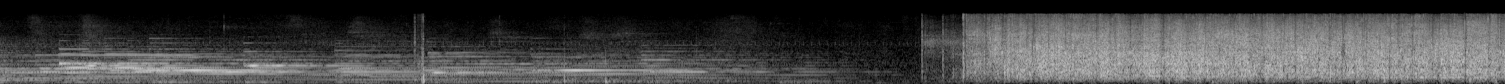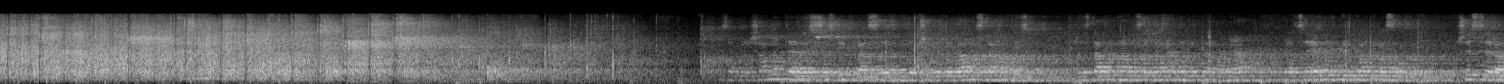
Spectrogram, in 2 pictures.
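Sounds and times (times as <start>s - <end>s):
audience applauding: 9.2s - 22.2s.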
